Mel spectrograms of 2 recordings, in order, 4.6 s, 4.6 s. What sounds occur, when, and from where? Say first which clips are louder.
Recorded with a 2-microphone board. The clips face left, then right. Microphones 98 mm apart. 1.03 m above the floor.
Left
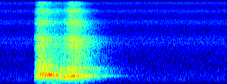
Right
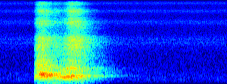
0.7 s a whoosh: right 3 dB; 30° right (ahead or behind), 0.5 m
